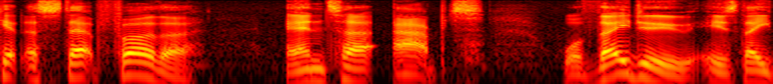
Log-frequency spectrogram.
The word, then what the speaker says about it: ABT: Now, ABT, or ABT, but it's a family name, so the pronunciation is ABT, is a German performance company.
